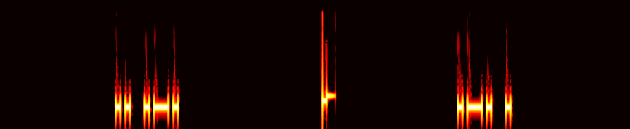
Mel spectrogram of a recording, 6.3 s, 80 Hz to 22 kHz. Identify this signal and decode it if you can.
Morse code, heard as a keyed tone, about 25 wpm, 690 Hz. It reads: IR RE
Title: Prefixes and Suffixes 25wpm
